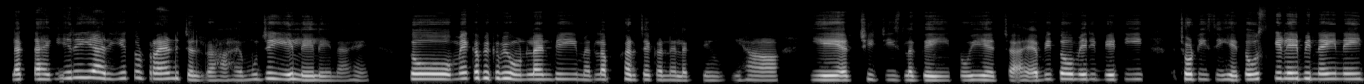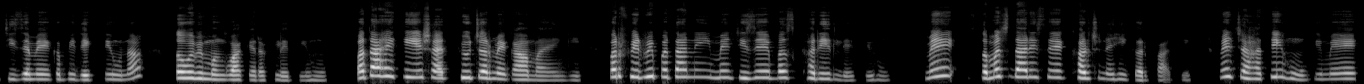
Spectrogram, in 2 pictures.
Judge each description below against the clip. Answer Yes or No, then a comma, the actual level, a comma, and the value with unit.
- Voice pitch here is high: Yes, high, 240 Hz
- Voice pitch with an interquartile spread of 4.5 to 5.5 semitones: Yes, average, 5.2 semitones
